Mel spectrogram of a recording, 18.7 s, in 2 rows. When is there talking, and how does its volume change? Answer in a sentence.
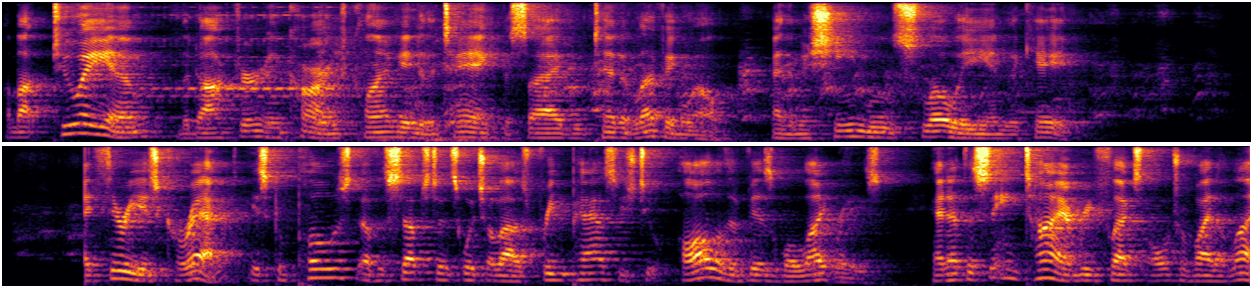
The talking can be heard from 0.0 to 8.0 s, at a steady volume; and from 9.9 to 18.6 s, at a steady volume.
